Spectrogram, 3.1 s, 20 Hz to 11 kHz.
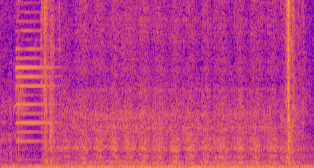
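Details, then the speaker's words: Mk1 Audi TT 225 (8N) with a new fuel pump relay fitted: turning the key gives only a click with no pump prime hum; the aftermarket fuel pump died after less than 200 miles. "When I turn the key, the fuel pump should prime. Just a click. I don't know if you guys are able to hear that. Just a click."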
